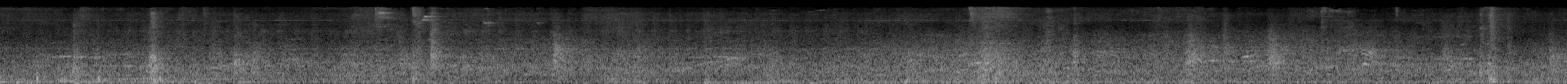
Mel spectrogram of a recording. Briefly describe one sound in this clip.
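Metal clanks and knocks sound now and then from the ride machinery.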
